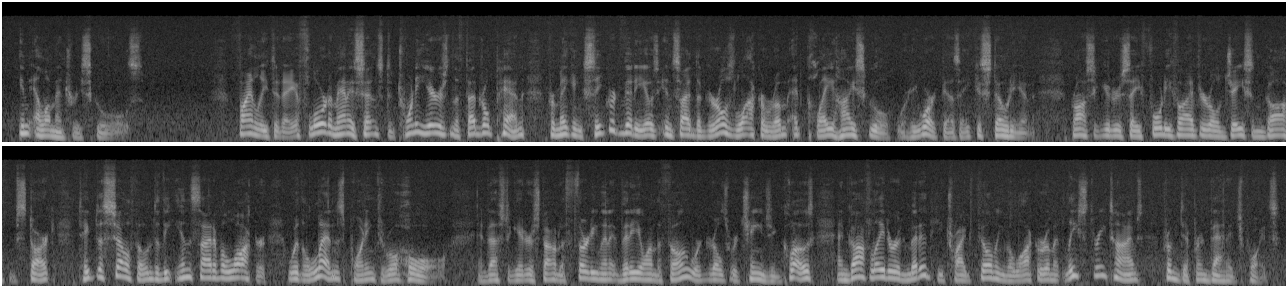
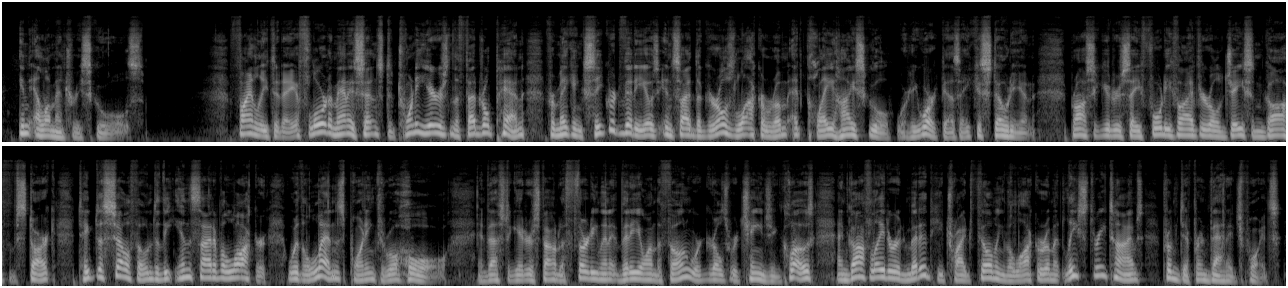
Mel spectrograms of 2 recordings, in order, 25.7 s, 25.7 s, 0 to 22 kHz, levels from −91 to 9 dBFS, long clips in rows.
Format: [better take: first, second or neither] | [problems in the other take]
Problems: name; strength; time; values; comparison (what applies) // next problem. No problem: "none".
second | hiss; faint; throughout; 20 dB below the speech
